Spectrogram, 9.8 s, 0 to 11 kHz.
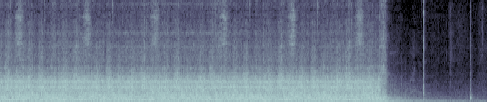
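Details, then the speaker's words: Onan 140 WE generator, 884 cubic inch V8 on gas feed, first test run: steady cranking near three turns a second with almost 20 psi oil pressure but no fire; owner suspects timing set too early, as it slows when trying to fire. "almost 20 lbs of oil pressure that's good no fire though well I know the timing might be set a little early cuz it when it tries to fire I can hear it slow down"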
